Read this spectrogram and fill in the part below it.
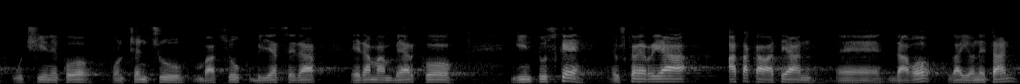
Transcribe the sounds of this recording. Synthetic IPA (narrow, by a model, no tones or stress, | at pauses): ɣut͡ʃie̞ne̞ko̞ko̞nse̞nt͡suβat͡sukbiʎat͡se̞ɾa | e̞ɾamambe̞aɾko̞ | ɡint̪uske̞ | e̞wskale̞riaː | t̪akaβat̪e̞an | d̪aɣ̞o̞ɣajo̞ne̞t̪an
